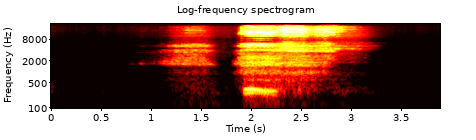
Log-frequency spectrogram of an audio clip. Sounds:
Sigh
